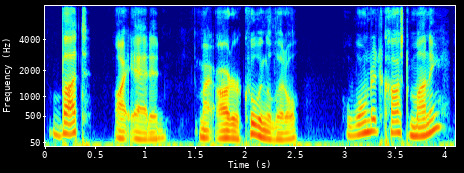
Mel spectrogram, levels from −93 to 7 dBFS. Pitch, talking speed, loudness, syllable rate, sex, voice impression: 145 Hz, 175 wpm, -18 LUFS, 5.7 syllables/s, male, masculine, middle-aged, tensed, powerful, muffled, very fluent, slightly raspy, intellectual, friendly, wild, lively, slightly intense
